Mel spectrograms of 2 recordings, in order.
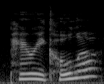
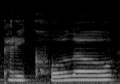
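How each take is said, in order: First: "Peri-cola" split in two, like a cola brand. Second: "pericolo" said smoothly as one Italian word; Italian pronunciation. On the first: Acted. Maid mistaking the warning for a drink, "Peri-cola" as a naive question. Misheard word as a soft drink. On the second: Shown as a demonstration. Working out what the landscaper's word means, "pericolo" pronounced as Italian. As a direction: say "pericolo" in Italian, ending in a round o.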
